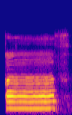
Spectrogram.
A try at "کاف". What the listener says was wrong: تھوڑا سا موٹا ہے ابھی بھی. کاف باریک کرے.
